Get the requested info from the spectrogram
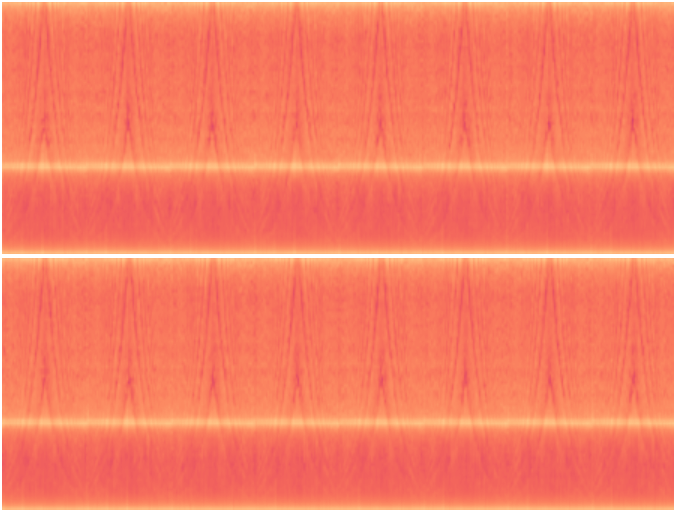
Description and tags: Electronic circuitry loop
